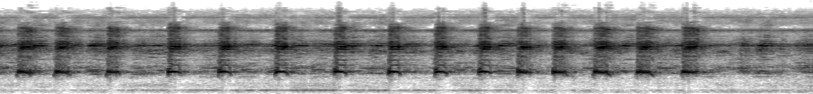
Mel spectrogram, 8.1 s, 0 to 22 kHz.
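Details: Frogs calling together in Ocean Springs, Mississippi, 2016: a run of sharp, evenly spaced croaking pulses, roughly two or three per second, continues throughout, with a faint low drone in the first half.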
